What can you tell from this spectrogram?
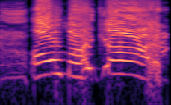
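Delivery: loud, high, drawn-out wail; mock horror at a gruesome find; slow hammed-up cry of shock; horrified cry. Acted horror at finding body.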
